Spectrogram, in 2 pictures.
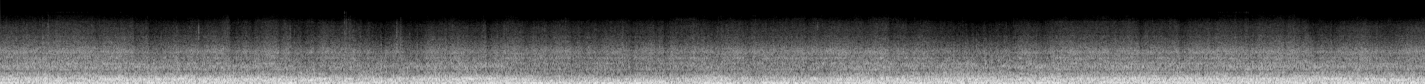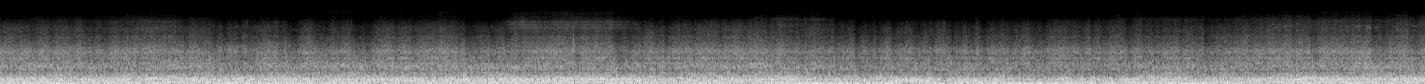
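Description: Wind buffets a microphone with a loud, steady roar.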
